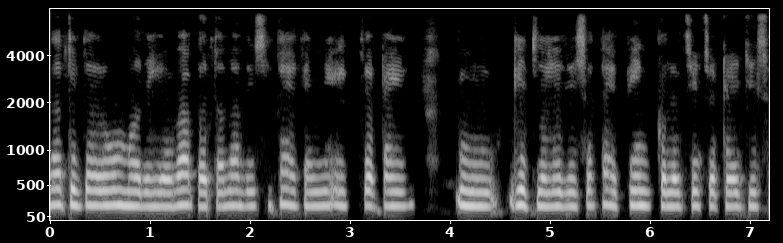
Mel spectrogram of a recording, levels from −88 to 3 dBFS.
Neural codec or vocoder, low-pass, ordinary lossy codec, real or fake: codec, 16 kHz, 2 kbps, FreqCodec, larger model; 7.2 kHz; none; fake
